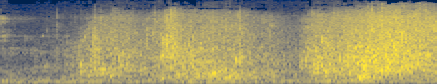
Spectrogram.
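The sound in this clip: Water splashes and sloshes as a person is immersed during a baptism, a continuous rushing wash of noise that swells louder toward the end.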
